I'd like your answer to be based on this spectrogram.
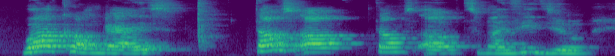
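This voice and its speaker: A woman talks very slowly, and audible room echo follows her words. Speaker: teacher and livestream host. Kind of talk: live stream chat. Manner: loud.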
